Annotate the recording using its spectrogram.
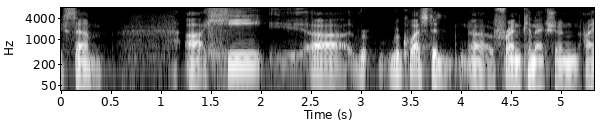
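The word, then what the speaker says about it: Cem: Well, someone by the name of Kem Silamet, and his name is spelled C-E-M, his first name, and I'm hoping I pronounced that correctly, Sem.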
